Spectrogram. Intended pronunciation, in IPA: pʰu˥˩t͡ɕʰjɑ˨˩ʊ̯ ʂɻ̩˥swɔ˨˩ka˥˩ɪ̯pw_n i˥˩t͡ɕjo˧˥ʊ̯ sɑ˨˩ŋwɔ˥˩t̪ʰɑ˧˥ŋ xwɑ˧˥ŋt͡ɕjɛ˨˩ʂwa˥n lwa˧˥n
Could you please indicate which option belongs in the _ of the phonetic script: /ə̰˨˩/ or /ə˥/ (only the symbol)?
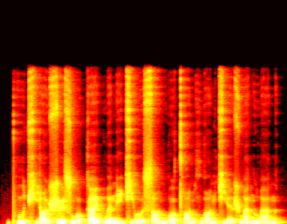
ə˥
